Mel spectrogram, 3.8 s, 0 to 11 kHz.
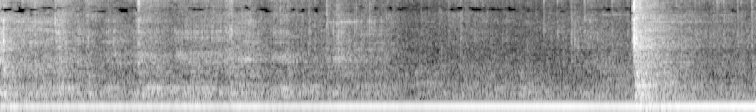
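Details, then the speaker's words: Craftsman 139.53672 garage door opener (1997) on a 16x7 door, non-original rail: steady motor hum on down travel, then a sharp pop as the door catches partway down on a slightly protruding bolt; only on closing, not opening; rail or bolt suspected. "right there so it it gets caught right where I have it stopped so I don't know if it's just uh something with the rail or if it's that I need to replace that bolt"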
